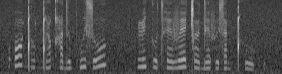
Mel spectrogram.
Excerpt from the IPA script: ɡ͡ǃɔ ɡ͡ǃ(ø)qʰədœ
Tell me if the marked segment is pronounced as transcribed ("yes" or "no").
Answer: yes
